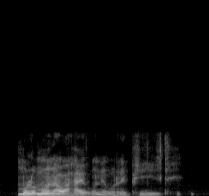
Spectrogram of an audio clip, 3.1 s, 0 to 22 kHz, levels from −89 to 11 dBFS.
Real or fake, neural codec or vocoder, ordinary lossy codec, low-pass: fake; codec, 24 kHz, 6 kbps, HILCodec; AAC, 32 kbps; 7.2 kHz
